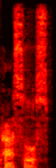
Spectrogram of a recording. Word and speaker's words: Paços: Uh, Spurs, has predominantly played a 4 3 3, apart from uh, that back three in the first leg against Pajos. Have I mispronounced that? I think it's Paços.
